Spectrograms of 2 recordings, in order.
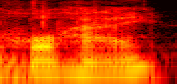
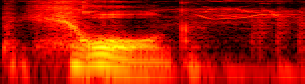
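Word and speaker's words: Joerg: Hwag. Whack. Whack. Whack. I've got to get my pronunciations ready for Eurovision. I'm going with a soft J, like an H.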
